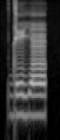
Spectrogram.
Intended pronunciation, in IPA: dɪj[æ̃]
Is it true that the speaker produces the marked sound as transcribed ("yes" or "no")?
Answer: yes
